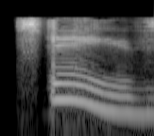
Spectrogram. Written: staves

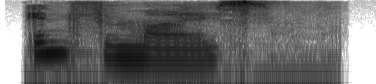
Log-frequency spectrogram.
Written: infamize

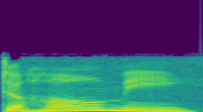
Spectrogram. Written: Dahomey

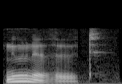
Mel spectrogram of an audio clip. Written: Nunavut

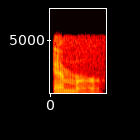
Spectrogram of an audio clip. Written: emmer

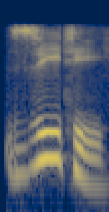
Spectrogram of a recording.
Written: ziti

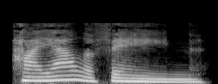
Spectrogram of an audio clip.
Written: hyalophane

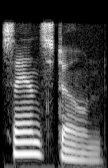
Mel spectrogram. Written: sandstone

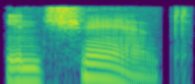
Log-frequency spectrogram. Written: enchant

